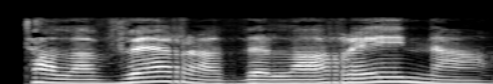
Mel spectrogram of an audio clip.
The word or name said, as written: talavera de la reina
